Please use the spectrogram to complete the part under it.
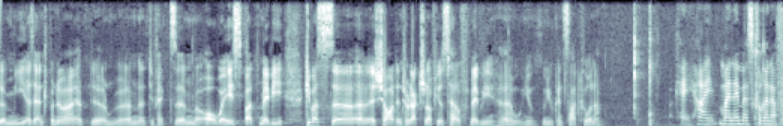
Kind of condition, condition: setting, busy venue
